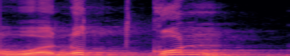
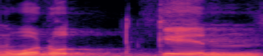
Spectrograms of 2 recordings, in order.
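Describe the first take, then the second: First: The word ends with an 'un' sound. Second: The word ends with an 'in' sound. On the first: The speaker calls it right. "cara bacanya adalah wanutkun" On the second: The speaker calls it wrong. "bukan wanutkin"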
